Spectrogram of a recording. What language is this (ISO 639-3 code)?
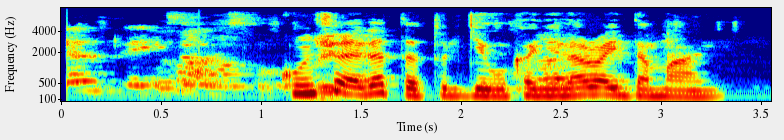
kin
